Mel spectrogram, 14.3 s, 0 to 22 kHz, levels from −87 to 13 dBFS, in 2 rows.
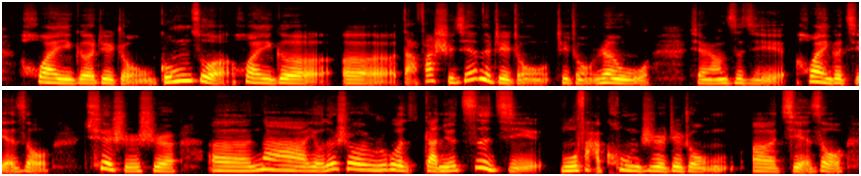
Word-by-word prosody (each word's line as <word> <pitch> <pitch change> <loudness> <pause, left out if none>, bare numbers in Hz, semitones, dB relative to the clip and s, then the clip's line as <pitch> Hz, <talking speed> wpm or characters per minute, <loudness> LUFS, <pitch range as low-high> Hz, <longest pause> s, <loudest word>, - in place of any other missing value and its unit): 换 205 -6 +3
一 170 - +5
个 170 0 +3
这 175 -3 +2
种 - - -4
工 255 +6 +5
作， 275 -4 +4
换 210 -6 +1
一 180 - +2
个， 195 - +2
呃， 175 - 0
打 - - -6
发 270 +1 -3
时 200 -6 -4
间 315 - -2
的 335 -6 +6
这 180 -3 +2
种 310 -1 -6
这 185 - -3
种 165 +1 -5
任 190 -3 +5
务， - - -3 0.3
想 170 - -4
让 165 +1 +1
自 180 +1 -3
己 150 0 -6
换 240 -4 +3
一 - - +2
个 185 - +3
节 - - -4
奏。 - - -3 0.3
确 280 -4 +1
实 175 -8 -3
是， 170 -3 -1 0.2
嗯， 195 -1 0
那 215 -6 +1
有 175 -1 0
的 260 +3 +2
时 275 - -2
候 255 -2 +4
如 225 -1 -1
果 225 -5 +2
自 210 - -16
感 180 -3 +2
觉 195 +3 +1
自 275 +6 0
己 180 -6 -6
无 195 +2 +3
法 155 - -5
控 205 -4 -2
制 180 -2 0
这 185 - +2
种， 175 - -3 0.2
呃， 170 -3 -1
节 - - -2
奏， - - -2
195 Hz, 235 characters per minute, -21 LUFS, 175-245 Hz, 0.3 s, 的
